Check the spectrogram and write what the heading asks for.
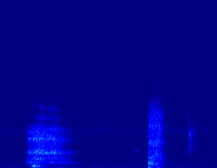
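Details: Itchy sneezes during a cold: two sneezes, a long drawn-out one then a short sharp burst, with a small trailing snort.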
